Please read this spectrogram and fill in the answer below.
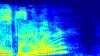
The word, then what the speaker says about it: Schuyler: I actually don't know how to say his last name. – Schuyler? – It's S-C-H-U-Y-L-E-R. – Yeah, Schuyler, like from Hamilton.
